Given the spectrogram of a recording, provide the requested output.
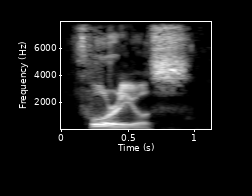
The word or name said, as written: Furius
